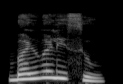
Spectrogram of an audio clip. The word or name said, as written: ಬೆಳ್ವಳಿಸು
